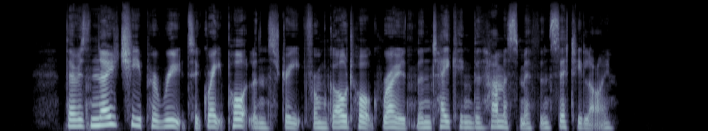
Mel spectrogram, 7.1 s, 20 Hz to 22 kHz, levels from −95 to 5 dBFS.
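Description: No technical faults can be heard anywhere in this speech recording.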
